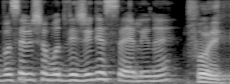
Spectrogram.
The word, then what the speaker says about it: Coeli: Que em latim é a expressão Celli, com essa pronúncia.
